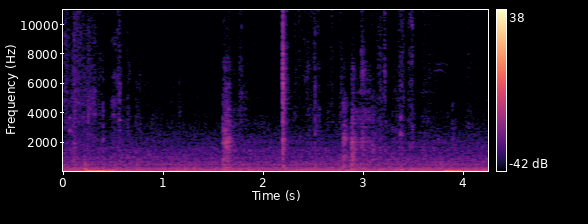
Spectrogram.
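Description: Trading cards being handled: a few soft, separate clicks and slides of cards over a low steady hum.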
